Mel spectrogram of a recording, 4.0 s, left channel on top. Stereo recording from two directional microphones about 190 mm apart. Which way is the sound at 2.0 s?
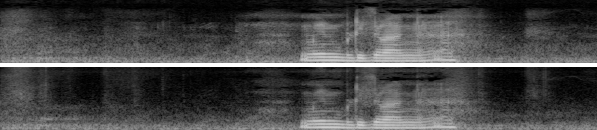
20° right (ahead or behind).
